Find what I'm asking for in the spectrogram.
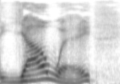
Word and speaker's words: Yahweh: We pronounce it as best as we know how, Jehovah, but it's actually Yahweh, and it is the most sacred name for God that the Jews knew.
